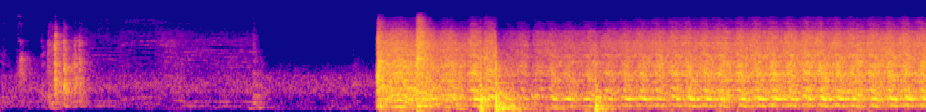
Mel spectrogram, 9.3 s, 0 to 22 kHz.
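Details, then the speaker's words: Freshly rebuilt 5.3 V8 in a 260Z, third first-start attempt with coolant added and connectors tightened but no oil pressure seen yet: the starter cranks steadily at about three beats a second for six seconds and never fires. Crank, no start; cause unknown. "Okay, we gotta figure out something. Something's not right."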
